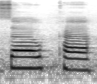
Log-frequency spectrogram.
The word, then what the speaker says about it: SOHCAHTOA: It is spelled exactly as it sounds. SOHCAHTOA.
